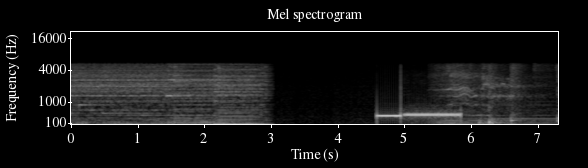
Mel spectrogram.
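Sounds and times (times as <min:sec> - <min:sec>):
music: 0:00.0 - 0:03.1, 0:05.8 - 0:07.2
telephone dial tone on a red back line: 0:04.6 - 0:05.9.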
